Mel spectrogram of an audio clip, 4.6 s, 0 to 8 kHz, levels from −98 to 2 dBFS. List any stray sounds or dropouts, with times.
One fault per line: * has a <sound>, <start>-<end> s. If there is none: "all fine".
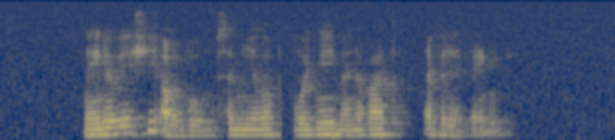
* has a dropout, 2.1-2.2 s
